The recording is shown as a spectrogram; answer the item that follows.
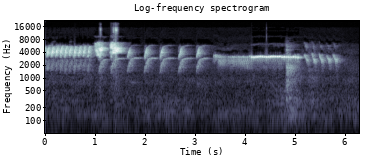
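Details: Canary song moving from a fast rolling trill into a slower series of repeated, evenly spaced syllables. A sustained bright whistled note follows, then a short closing trill that fades away.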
